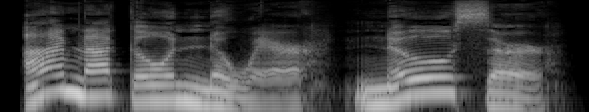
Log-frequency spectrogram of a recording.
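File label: citizen remarks, female; source engine; episodic; episode 1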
